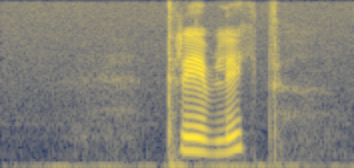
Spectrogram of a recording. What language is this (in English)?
Swedish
